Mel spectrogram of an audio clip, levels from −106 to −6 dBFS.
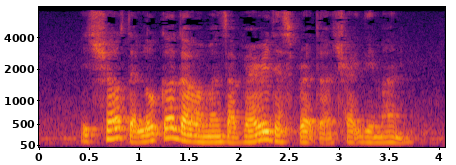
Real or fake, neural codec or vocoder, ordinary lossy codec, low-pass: real; none; MP3, 32 kbps; 7.2 kHz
